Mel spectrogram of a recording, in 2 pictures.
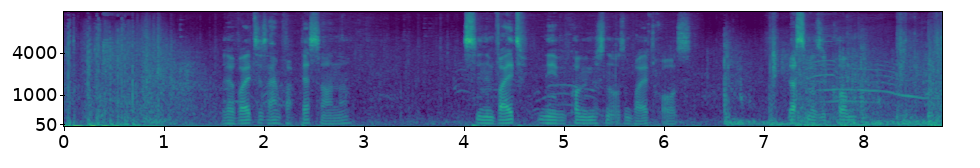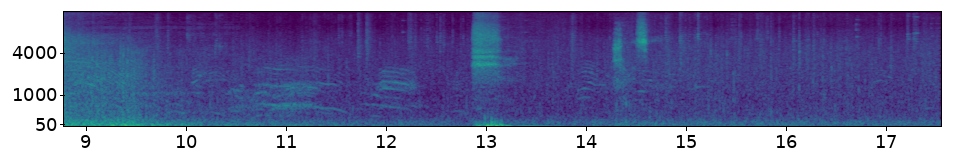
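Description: Musket volleys crackle in a distant battle.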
